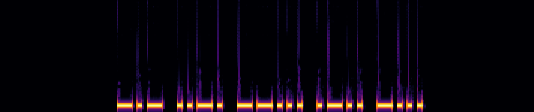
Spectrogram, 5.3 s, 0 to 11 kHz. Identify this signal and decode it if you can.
Morse code, heard as a keyed tone, about 23 wpm, 700 Hz. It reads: KF7LB
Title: Speed Racing - USA 2x2 Call Signs 20wpm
